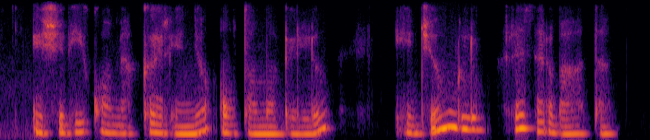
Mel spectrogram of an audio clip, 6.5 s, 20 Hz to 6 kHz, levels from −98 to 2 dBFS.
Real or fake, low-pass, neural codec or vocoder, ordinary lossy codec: real; 5.4 kHz; none; Opus, 16 kbps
